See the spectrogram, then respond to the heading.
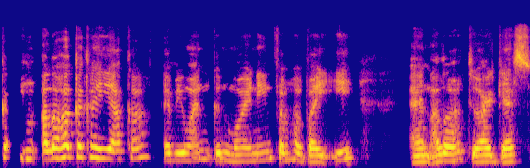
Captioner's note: speaking Hawaiian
